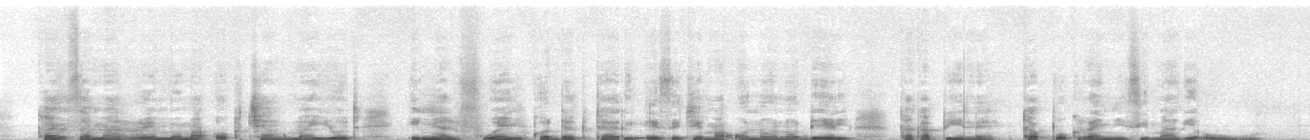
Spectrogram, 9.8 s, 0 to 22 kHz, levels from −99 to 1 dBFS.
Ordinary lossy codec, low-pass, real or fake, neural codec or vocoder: none; none; fake; codec, 44.1 kHz, 7.8 kbps, Pupu-Codec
